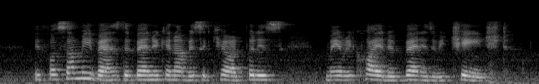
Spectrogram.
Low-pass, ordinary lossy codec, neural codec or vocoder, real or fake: none; none; none; real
